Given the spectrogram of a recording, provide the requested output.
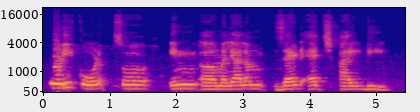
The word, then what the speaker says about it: Kozhikode: Okay, So so technically, it's Kodi code. So in Malayalam, ZHID. It's pronounced as ID. If I can make it more clear, so it's Kodi code. To be very honest, not Kohi code.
